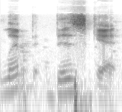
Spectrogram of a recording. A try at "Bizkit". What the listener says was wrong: the only person I've ever heard say Bizkit that pronounces the Z.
